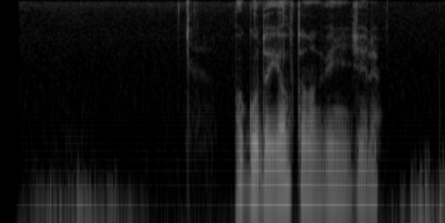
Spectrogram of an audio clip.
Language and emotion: Russian, neutral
